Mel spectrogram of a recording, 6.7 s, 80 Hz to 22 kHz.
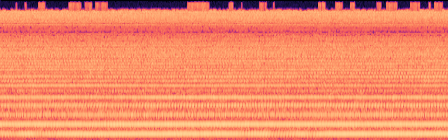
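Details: TEP70 0237 V16 locomotive diesel after repair, running once the oil-empty governor filled and it took fuel: steady deep drone around 250 Hz, even tone, no knocks or misses; normal running.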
